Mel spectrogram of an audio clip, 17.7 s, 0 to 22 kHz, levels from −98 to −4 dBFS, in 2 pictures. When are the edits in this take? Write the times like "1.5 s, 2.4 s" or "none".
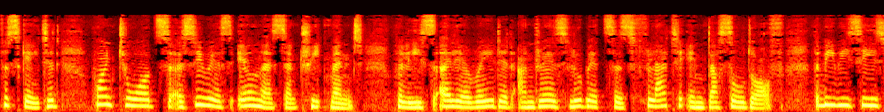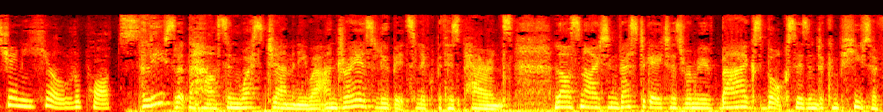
10.6 s

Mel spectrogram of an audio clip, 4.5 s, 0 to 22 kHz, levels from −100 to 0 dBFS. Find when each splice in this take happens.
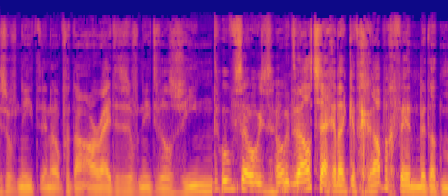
2.1 s

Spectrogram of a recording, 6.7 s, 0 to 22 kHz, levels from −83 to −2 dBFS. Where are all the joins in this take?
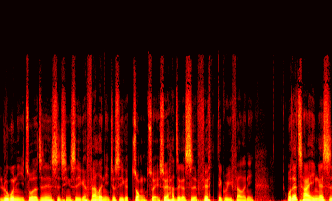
none

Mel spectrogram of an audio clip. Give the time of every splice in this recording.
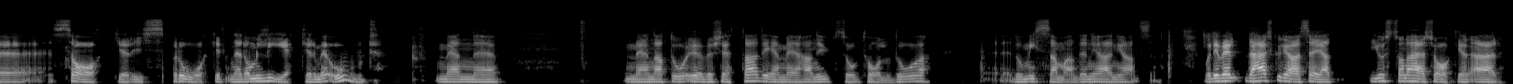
2.3 s, 4.3 s

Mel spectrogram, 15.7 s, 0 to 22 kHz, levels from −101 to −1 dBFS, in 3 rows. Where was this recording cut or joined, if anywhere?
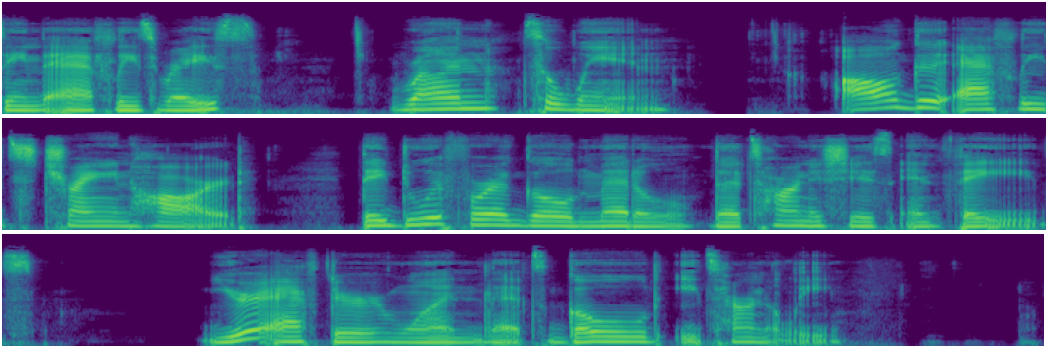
1.8 s

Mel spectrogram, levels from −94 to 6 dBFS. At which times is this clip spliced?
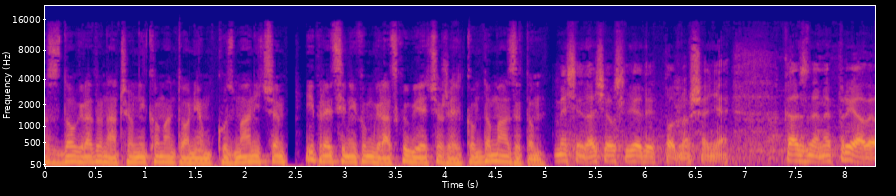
5.1 s

